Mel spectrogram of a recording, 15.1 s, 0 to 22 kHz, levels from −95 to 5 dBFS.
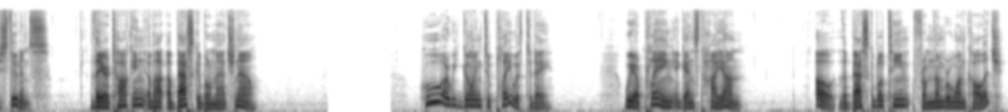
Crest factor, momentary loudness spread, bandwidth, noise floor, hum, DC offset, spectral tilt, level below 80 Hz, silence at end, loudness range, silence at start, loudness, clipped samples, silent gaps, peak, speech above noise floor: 20 dB; 11 LU; 15.5 kHz; -67 dBFS; none; under 0.1%; -5.5 dB/octave; -44 dBFS; 0.15 s; 6 LU; 0 s; -21 LUFS; under 0.1%; 4.92-5.86 s; -2 dBFS; 47 dB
